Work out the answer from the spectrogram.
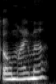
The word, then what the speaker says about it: Omaima: So it's Omaima, pronounced Omaima, Nelson.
